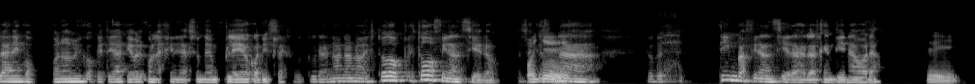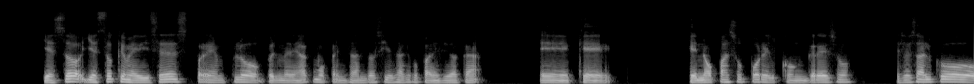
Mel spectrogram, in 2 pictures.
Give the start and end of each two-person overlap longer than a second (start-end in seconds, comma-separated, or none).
none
